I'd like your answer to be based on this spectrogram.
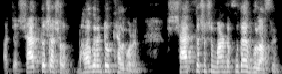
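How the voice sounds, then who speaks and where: A man's voice: sits high, expressive, fast talker, breathy edge. A man with a Bangladeshi Bengali accent teaching an exam-prep grammar lesson, repeating words and asking and answering his own questions.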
